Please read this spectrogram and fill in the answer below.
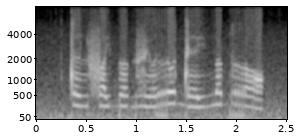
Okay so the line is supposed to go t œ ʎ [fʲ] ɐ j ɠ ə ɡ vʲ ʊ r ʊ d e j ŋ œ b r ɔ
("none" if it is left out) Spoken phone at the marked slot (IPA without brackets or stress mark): f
